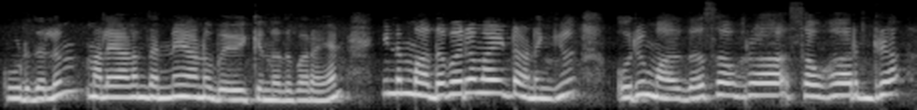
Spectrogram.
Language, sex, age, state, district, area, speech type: Malayalam, female, 18-30, Kerala, Thiruvananthapuram, rural, spontaneous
